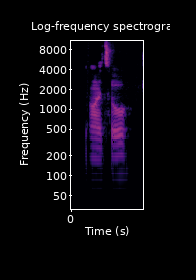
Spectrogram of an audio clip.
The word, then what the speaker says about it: NITOR: So that's then, so for your business at the moment, NITOR, am I saying that right? NITOR training? – Yeah. NITOR. What is it? Everyone says NITOR, but I'm like, yeah. NITOR training.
